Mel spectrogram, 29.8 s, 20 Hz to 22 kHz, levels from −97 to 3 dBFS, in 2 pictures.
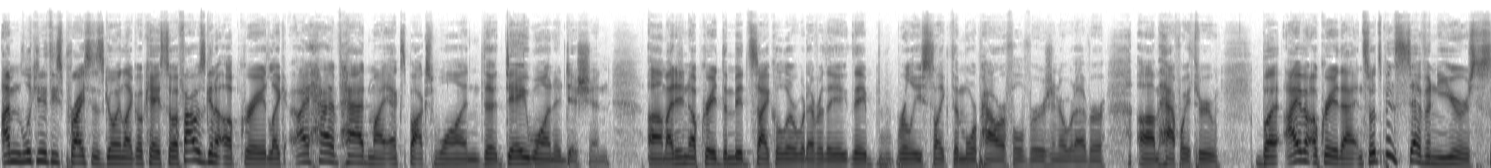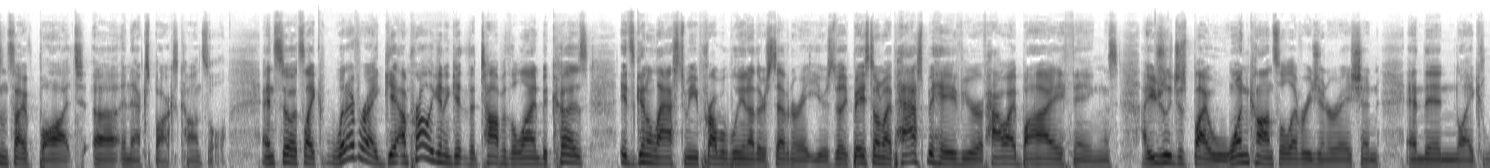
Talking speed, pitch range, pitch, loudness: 235 wpm, 125-160 Hz, 140 Hz, -17 LUFS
